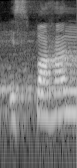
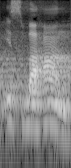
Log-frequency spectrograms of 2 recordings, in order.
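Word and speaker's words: Isfahan: আজও ইরানের মধ্যে ইস্পাহান নামে সেই নগরী আছে। আমরা প উচ্চারণ করি ইস্পাহান, আরবিতে এটা উচ্চারণ হয় না। আরবিতে হয় আল আসবাহানি, বা উচ্চারণ হয় ইসবাহান বা আসবাহানি।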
